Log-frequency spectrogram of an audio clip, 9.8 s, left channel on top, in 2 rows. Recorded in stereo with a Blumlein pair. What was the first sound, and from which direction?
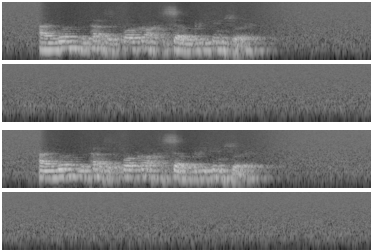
A man speaking, 65° right.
